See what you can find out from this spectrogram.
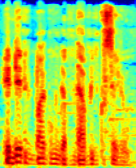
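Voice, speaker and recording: An extremely deep-voiced, devoted suitor speaks tenderly and earnestly. It is romantic radio drama, with clear music beneath the voice. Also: male voice, normal speed. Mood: tender, lovelorn. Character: earnest lovelorn successful businessman, longtime bachelor suitor. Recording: music under the voice.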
